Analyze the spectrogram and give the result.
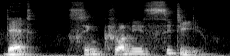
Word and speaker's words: Dead Synchronicity: Das nächste Spiel heißt Dead Synchronicity.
